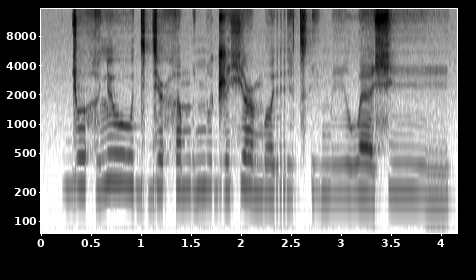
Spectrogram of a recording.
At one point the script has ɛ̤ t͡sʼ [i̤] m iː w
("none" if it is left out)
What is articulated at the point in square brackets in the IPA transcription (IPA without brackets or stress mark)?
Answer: i̤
